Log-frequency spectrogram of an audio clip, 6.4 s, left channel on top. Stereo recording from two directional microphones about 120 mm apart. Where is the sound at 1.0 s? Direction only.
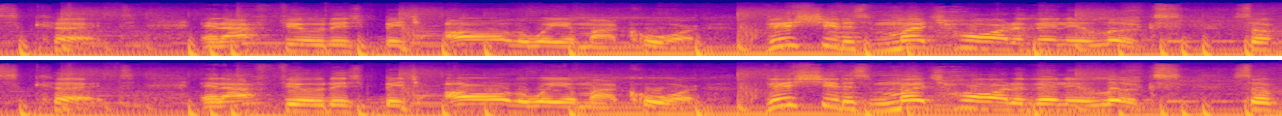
45° right (ahead or behind).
